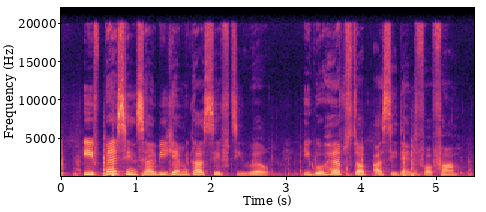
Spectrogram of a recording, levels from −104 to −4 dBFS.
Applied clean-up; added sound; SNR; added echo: none; Run; 14 dB; none.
